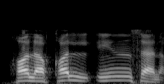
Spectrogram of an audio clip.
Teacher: أما باقي القراء ومنهم حفص يقرؤون بتحقيق اللام، اقرأ باسم ربك الذي خلق، خلق الإنسان، وهنا اللام لام قمرية حكمها الإظهار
